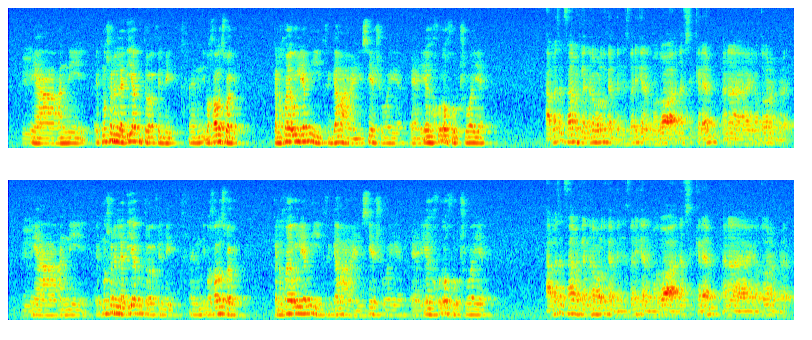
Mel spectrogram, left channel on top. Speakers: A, on the left; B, on the left.
A: امم
B: يعني 12 الا دقيقة كنت ببقى في البيت فاهمني بخلص واجري كان
A: امم
B: اخويا يقول لي يا ابني انت في الجامعة يعني سيع شوية يعني اخ- اخرج شوية
A: عامه فاهمك لان انا برضو كان بالنسبه لي كان الموضوع نفس الكلام انا يعتبر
